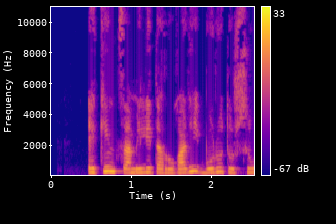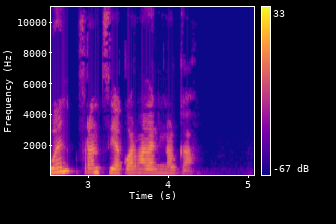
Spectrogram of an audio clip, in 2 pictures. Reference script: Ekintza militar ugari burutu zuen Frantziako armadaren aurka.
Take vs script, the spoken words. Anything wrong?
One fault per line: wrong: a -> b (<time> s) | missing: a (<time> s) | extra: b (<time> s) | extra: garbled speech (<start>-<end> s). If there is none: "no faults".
no faults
